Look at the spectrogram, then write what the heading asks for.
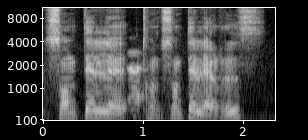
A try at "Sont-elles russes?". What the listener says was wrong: Parfait.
